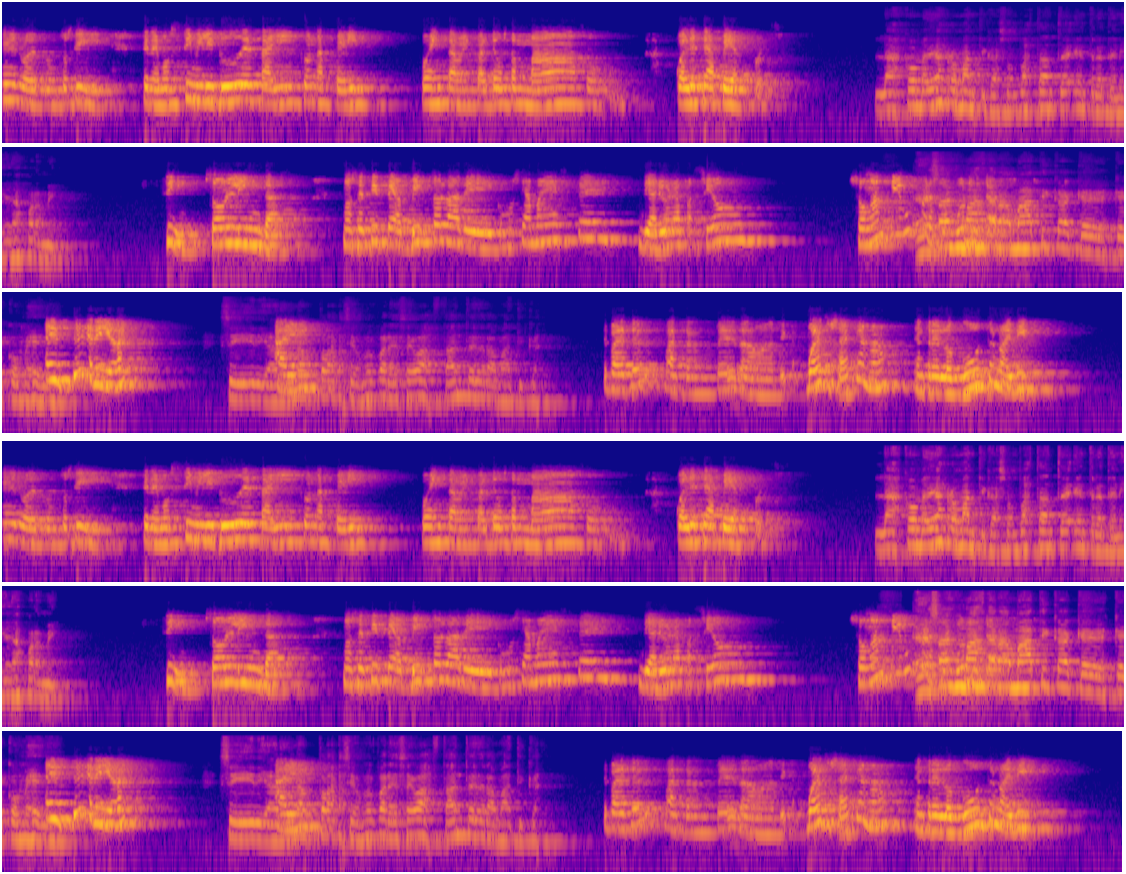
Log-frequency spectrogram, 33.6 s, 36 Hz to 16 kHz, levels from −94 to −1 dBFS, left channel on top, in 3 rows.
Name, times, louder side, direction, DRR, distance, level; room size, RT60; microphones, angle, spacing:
voice 1, 0.0-3.6 4.2-6.2 6.7-7.6 12.9-14.0 14.6-17.3 17.6-18.7 19.7-21.2 22.9-23.8 25.2-25.5 28.4-32.7, left 1 dB, 25° left, 3.3 m, -25 dB
voice 2, 8.7-11.8 20.3-23.0 24.6-27.9, right 2 dB, 75° right, 1.9 m, -31 dB
22.5 x 18.0 x 9.6 m
head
